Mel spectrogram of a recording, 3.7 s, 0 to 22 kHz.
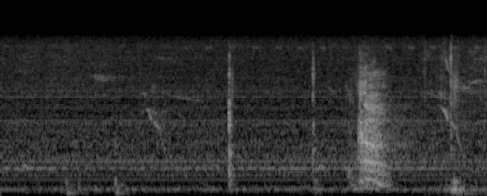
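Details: A kudu gives a single gruff, dog-like 'oof' bark in the distance at sunset while a lioness with two cubs about 2 months old is nearby.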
